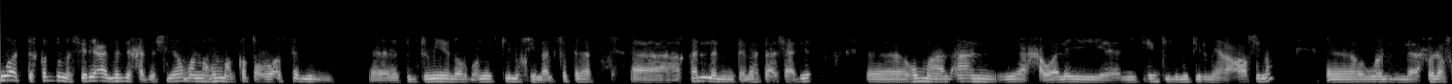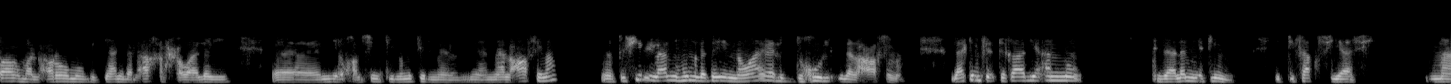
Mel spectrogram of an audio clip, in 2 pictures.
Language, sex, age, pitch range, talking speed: Arabic, male, 50-69, 120-150 Hz, 110 wpm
